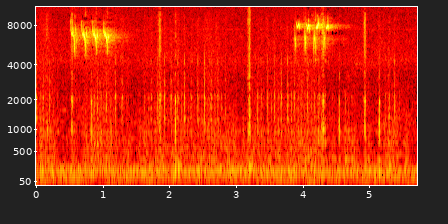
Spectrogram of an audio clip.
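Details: Grey wagtail calling in late April 2020, observed from a home; two short bursts of four to five sharp, very high ticking notes in quick succession, separated by a pause, with faint scattered clicks and taps between them.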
